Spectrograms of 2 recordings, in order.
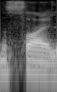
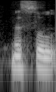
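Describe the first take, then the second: First: It is said with a British pronunciation. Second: It is said with an American pronunciation. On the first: "missile is British" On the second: "Missile is uh, American"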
